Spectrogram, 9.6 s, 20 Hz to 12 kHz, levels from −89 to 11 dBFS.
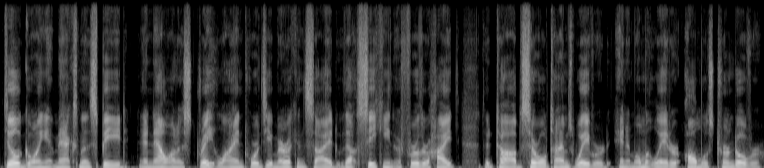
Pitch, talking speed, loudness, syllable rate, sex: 140 Hz, 200 wpm, -20 LUFS, 5.8 syllables/s, male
